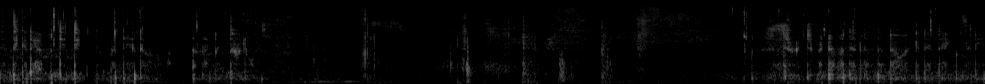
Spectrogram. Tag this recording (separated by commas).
Whispering, people whispering, Speech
